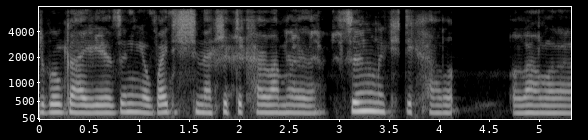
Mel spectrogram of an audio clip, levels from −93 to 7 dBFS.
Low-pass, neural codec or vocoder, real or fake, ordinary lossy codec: 7.2 kHz; codec, 16 kHz, 2 kbps, FunCodec, trained on LibriTTS, 25 frames a second; fake; none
